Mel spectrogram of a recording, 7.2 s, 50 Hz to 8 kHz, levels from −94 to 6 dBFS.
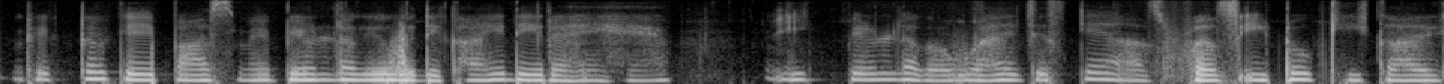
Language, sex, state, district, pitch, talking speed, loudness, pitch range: Hindi, female, Bihar, Saran, 200 Hz, 175 wpm, -22 LUFS, 190-210 Hz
